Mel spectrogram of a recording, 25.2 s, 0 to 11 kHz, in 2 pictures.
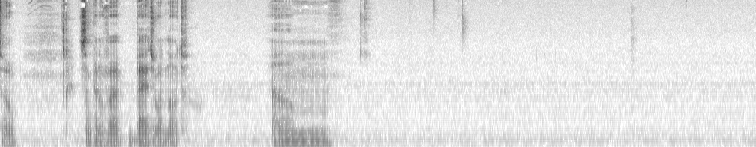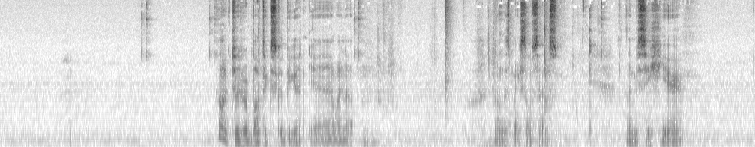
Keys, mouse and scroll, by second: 0.8 click, 5.7 click, 14.7 click, 15.7 click, 18.2 click, 18.2 s, 18.6 f, 20.2 middle click, 20.6 click, 20.6 x, 21.0 click, 21.3 d, 22.3 click, 24.9 click.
